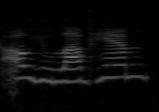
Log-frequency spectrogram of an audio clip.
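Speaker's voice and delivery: high, drawn-out mock sympathy; patronizing. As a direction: imitate a condescending grandmother, stretching the words. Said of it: "So patronizing".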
